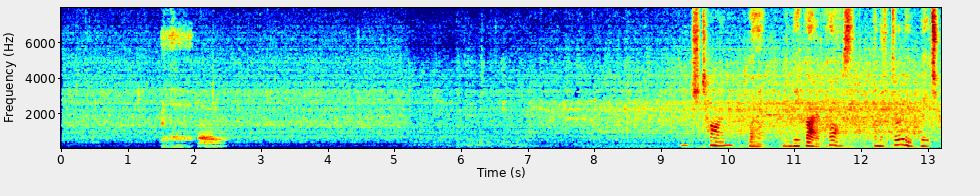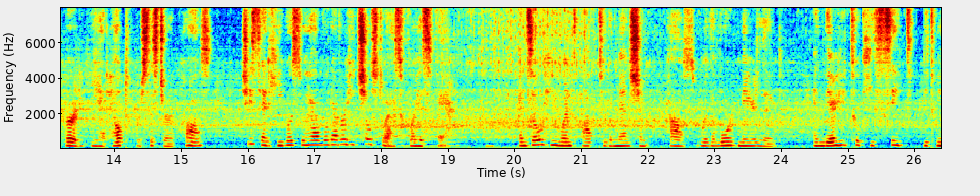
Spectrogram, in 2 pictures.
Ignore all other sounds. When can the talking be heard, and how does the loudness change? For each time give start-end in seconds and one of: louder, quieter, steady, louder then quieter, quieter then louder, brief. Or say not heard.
9.2-26.3 steady.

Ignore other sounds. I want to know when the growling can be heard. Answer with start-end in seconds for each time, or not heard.
1.4-2.5, 17.1-19.3.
